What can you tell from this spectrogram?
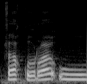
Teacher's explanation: واو ساکن سے پہلے پیش ہے، واو مدہ ہے، اس کو ایک الف برابر کھینچ کے پڑھیں گے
